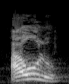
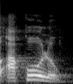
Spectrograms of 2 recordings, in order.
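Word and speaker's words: أقول: You sound like an Egyptian. You'll say, ha. Ha. That's how they say it. Ha. Aulu. As opposed to aqulu. They say aulu lak. They don't pronounce it.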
